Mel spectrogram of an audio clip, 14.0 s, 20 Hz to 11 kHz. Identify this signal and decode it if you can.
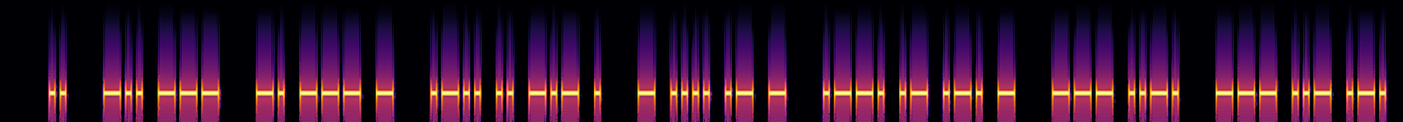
Morse code, heard as a keyed tone, about 22 wpm, 700 Hz. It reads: I DO NOT LIKE THAT PART OF OUR
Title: Sentences from Top 1000 Words - Review Part 6 - 22wpm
